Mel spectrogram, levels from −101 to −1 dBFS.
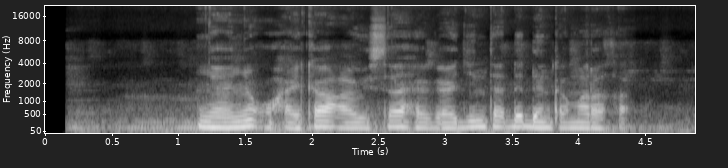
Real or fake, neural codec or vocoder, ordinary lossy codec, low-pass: fake; vocoder, 44.1 kHz, 128 mel bands every 256 samples, BigVGAN v2; none; none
